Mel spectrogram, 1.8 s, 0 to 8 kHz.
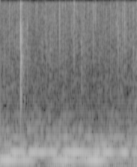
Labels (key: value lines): label: biophony, midshipman
recorder: SoundTrap 500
